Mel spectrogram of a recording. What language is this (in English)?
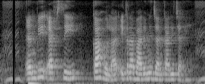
Bhojpuri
